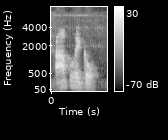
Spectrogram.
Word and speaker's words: Abildgaard: And by the way, I thought you were going to bring in the other signing from Rubin Kazan because we were informed that his name is Abligo. So there you go. Oh, um, okay. Um, I, have been calling him Abildgaard. Apologies for everybody that uh, knows the correct pronunciation.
